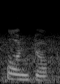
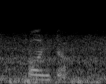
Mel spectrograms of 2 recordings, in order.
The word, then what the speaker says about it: কণ্টক: যেমন ধরো কণ্টক, কণ্টক, এখানে দেখো ন রূপে উচ্চারিত হচ্ছে, ন রূপে উচ্চারিত হচ্ছে, অথচ কিন্তু এটা মূর্ধন্য, কিন্তু এটা দন্তন্য রূপে উচ্চারিত হচ্ছে।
